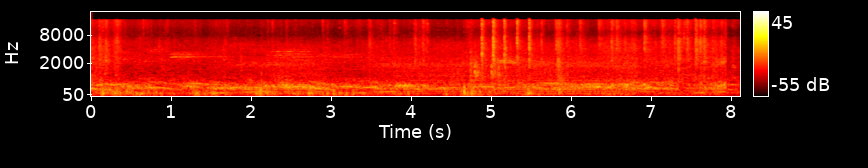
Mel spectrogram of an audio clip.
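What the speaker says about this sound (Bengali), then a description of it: "এই যে একটা জ্বালালির সাথে একটা ঝাঁক কবুতর।" A flock of Jalali pigeons flies together in a figure-of-eight pattern close by. They make a steady, dense ambient sound, and coos and low calls blend into constant background noise with no talking.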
